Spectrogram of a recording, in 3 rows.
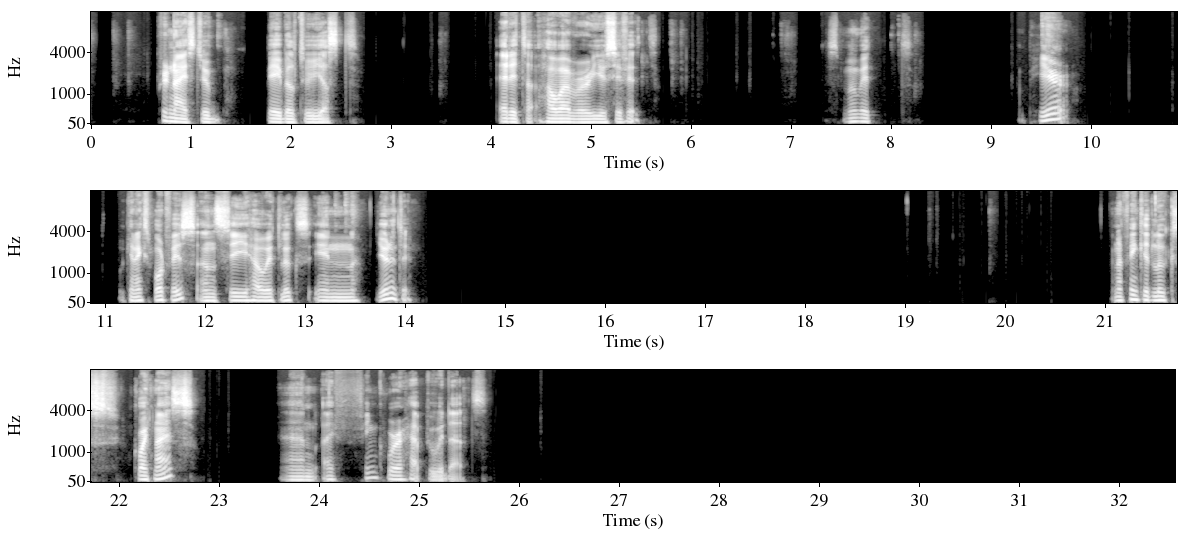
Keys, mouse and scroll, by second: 0.1 g, 1.4 ctrl+z, 1.7 g, 2.5 middle click, 3.6 middle click, 4.3-5.1 scroll down 6, 4.6 middle click, 4.7 middle click, 5.1-5.5 scroll up 5, 5.4 Tab, 5.5 right click, 5.8 Tab, 6.3 right click, 7.0 l, 7.2 middle click, 7.6 g, 8.1 middle click, 8.6 g, 9.4 middle click, 10.2 g, 10.8 middle click, 11.4 middle click, 11.6 scroll down 2, 11.7 shift+middle click, 11.8 shift+middle click, 11.9 middle click, 11.9 shift+middle click, 12.0 middle click, 12.2 right click, 12.2 middle click, 12.4 shift+middle click, 12.5-13.2 scroll down 4, 12.6 middle click, 12.7 middle click, 13.0 middle click, 13.1 middle click, 13.2 Tab, 13.2 scroll up 2, 13.3 click, 13.5 click, 14.2 middle click, 14.9 middle click, 15.0 scroll down 2.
